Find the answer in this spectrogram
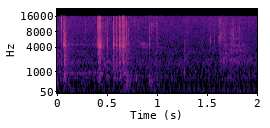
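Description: Near silence with a few faint clicks and rustles of a paper-backed quilt block being handled, at the start and about half a second in. The sewing machine is not running.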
